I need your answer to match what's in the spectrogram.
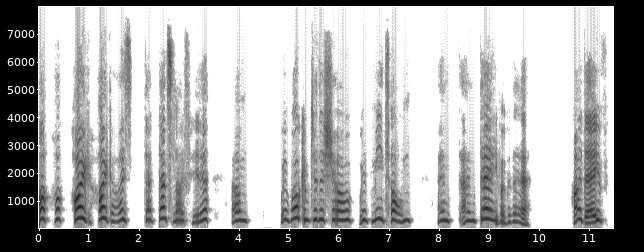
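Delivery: halting, very high pitch and very slow pace. Opening the show as agreed when swapping roles: imitating Dave. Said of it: "You do an im-, impression of me".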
